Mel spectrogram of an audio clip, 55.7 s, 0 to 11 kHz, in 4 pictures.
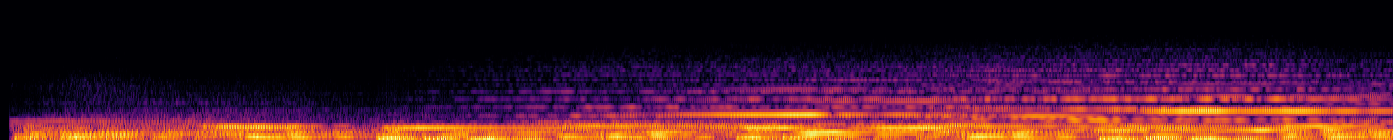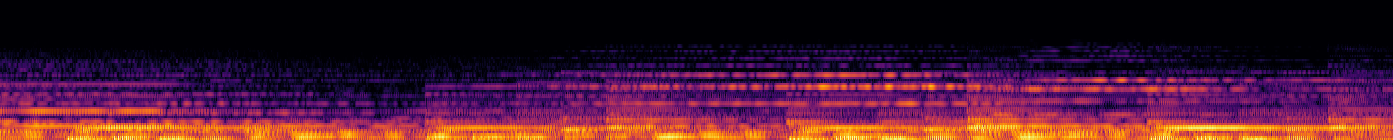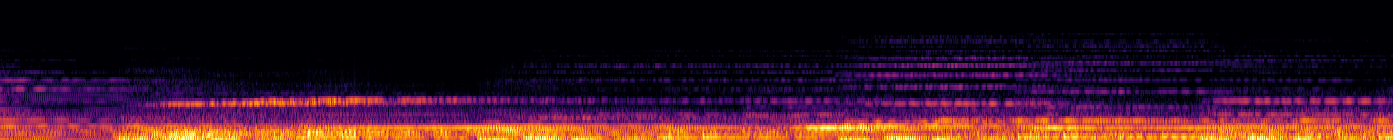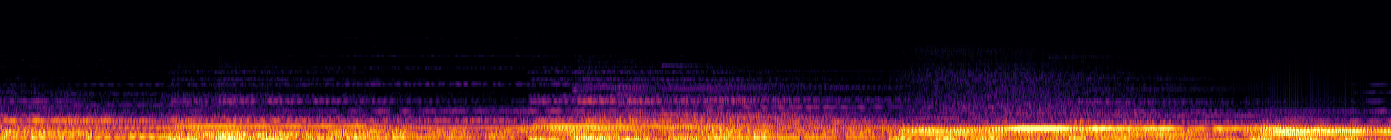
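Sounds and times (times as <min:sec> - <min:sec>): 
temple ambient music: 0:00.0 - 0:55.6.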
